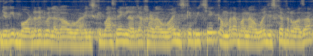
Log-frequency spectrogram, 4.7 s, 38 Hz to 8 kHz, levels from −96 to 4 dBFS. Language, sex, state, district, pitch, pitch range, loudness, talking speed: Hindi, male, Jharkhand, Jamtara, 145 Hz, 130-160 Hz, -12 LUFS, 295 wpm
